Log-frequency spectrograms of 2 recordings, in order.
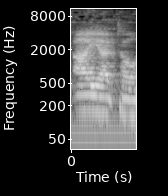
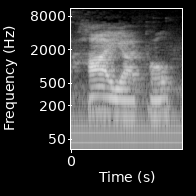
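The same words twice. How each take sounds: First: The name starts with a vowel, no H. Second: The name starts with an H sound. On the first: The speaker calls it right. "There's no H" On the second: The speaker calls it wrong. "not Hayato"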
